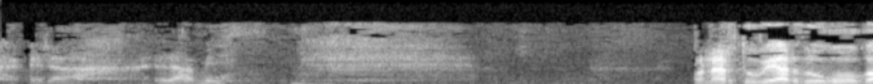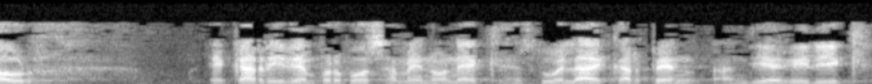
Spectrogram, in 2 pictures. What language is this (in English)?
Basque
